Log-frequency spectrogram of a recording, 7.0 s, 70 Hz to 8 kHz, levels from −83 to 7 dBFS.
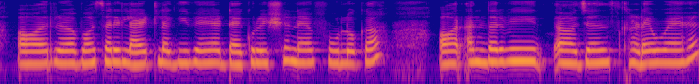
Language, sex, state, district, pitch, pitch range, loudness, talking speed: Hindi, female, Bihar, Lakhisarai, 235 Hz, 225-245 Hz, -23 LUFS, 155 wpm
